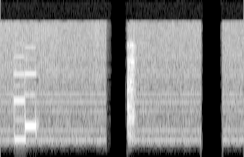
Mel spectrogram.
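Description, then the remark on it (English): A short burst of telephone dialing tones, thin and band-limited as if over a radio or phone line, broken by two brief dropouts of silence and a crackly burst of static. “Okay, I got a phone call.”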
